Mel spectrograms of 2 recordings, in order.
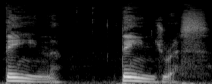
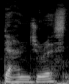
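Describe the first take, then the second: First: Dane, then dangerous opening on the long Dane sound; correct pronunciation. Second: Dangerous said with a short dan as in Dan; wrong pronunciation. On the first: Teacher giving students the correct vowel, split out first. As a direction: stress the Dane in dangerous, stretched clearly. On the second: Teacher quoting the common wrong vowel to students. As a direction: imitate the mistake, dangerous starting with dan. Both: Shown as a demonstration. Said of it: "تلفظش dangerous نیست".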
